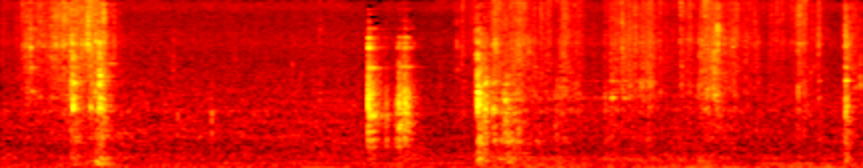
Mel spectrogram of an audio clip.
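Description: A metal spatula clinking and scraping against a non-stick frying pan as fried chicken wings are tipped into the sauce: a handful of separate knocks, the sharpest about three seconds in.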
